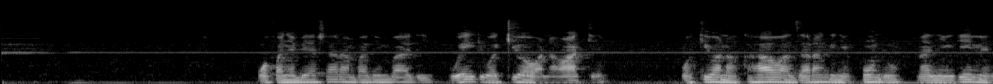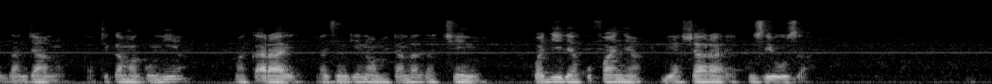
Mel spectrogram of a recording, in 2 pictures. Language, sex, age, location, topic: Swahili, male, 18-24, Dar es Salaam, agriculture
